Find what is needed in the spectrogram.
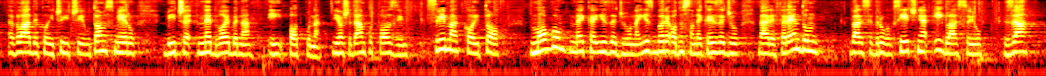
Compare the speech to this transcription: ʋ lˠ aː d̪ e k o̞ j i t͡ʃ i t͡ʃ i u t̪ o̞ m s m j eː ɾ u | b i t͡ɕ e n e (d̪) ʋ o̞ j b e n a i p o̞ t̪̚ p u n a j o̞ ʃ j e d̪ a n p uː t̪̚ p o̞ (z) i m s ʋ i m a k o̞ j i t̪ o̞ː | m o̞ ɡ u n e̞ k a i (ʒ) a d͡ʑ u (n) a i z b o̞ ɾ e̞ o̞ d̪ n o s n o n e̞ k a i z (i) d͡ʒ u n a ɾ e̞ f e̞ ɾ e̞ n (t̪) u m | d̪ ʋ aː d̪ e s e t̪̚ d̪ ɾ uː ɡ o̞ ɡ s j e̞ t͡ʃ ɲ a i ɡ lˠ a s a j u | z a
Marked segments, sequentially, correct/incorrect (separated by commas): correct, correct, incorrect, correct, incorrect, incorrect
